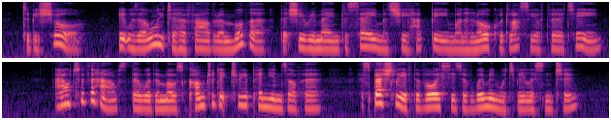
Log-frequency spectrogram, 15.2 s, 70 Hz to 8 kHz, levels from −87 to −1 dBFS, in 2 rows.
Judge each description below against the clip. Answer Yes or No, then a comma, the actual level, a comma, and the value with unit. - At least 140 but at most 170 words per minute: No, average, 195 wpm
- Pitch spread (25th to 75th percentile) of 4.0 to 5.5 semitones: No, average, 3.1 semitones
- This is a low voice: No, medium, 165 Hz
